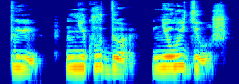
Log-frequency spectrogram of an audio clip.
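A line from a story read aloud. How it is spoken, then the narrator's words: Through teeth, clipped words. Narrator (Russian): процедил он сквозь зубы, чеканя каждое слово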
